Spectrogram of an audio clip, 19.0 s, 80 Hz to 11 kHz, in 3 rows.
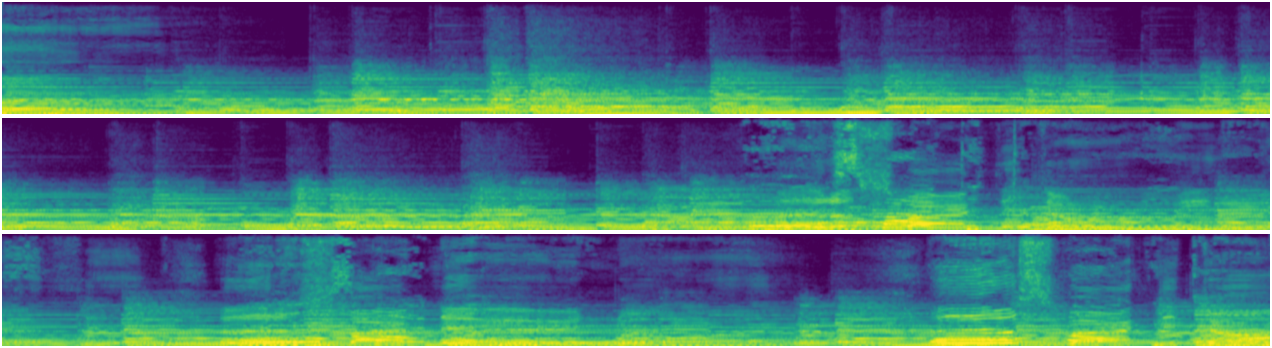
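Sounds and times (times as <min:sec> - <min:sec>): electric guitar chords: 0:00.0 - 0:19.0
indie rock music: 0:00.0 - 0:19.0
bass guitar: 0:00.9 - 0:10.9.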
